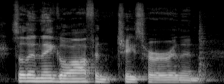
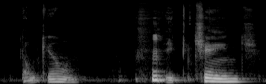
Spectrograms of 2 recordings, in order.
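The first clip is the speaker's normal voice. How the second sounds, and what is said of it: Imitates a TV character's voice. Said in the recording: “That's Morgan right there. Yeah. That's my Morgan impression.”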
